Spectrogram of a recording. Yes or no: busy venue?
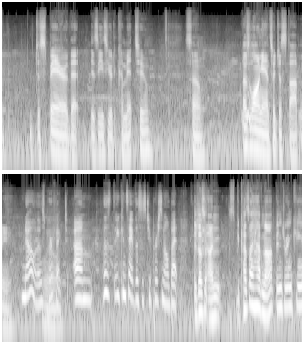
yes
